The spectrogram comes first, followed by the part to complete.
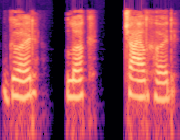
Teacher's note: an American accent uh as in good uh as in good the lips are very rounded and the tongue is relaxed the back of the tongue is raised and slightly higher than for the O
